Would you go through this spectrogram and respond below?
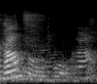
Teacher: stress the first syllable so 3-1 3 1 is the syllable stress code for comfortable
